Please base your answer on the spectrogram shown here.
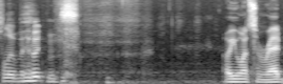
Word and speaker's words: Louboutins: You know, It's pronounced Louboutins.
